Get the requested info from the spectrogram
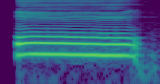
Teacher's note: किसी को जब हम आवाज देते हैं या आपने संगीत में देखा होगा शास्त्रीय संगीत का जो प्रकार होता है उसमें लंबा आलाप खींचा जाता है या रोते समय या हंसते समय जो किसी स्वर का लंबा उच्चारण किया जाता है। जैसे उ ये तीन मात्रा जितना समय जो लगा वह प्लुत स्वर कहलाता है।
